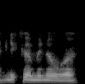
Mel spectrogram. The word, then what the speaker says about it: Nico Minoru: Is that how you pronounce her name? Yeah, Nico Minoru.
